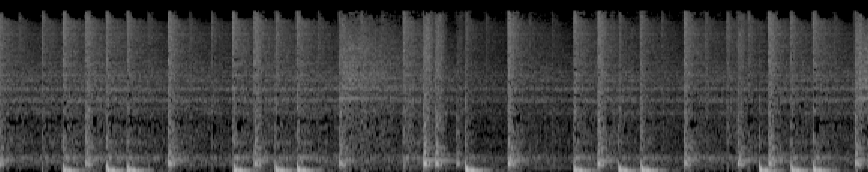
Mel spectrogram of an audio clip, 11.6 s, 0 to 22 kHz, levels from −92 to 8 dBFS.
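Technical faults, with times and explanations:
Throughout: generation loss. The music sounds swirly, smeared and hollow, with blurred attacks and nothing above 16.5 kHz, which fits a low-bitrate MP3 chain. The likely cause is repeated decoding and re-encoding, roughly ten passes, each requantising on a shifted frame grid so noise and spectral holes pile up.
4.57–9.77 s: sample clock jitter. A gritty hiss and roughness rides on the music, strongest on loud, bright passages, at roughly 15 dB below the signal. The converter clock wanders by several microseconds, so samples land early or late, and the error grows with waveform slope.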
